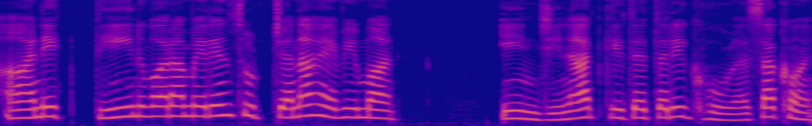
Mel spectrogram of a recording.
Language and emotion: Goan Konkani, sad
